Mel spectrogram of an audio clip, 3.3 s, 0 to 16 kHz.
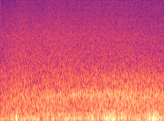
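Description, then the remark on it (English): A steady wind ambience from the video game Fallout 4: a continuous low, rumbling rush of air with gentle swells and a couple of stronger gusts, with no voices. “These are typically sounds like rain, wind, forest rustling, room tone, or anything that establishes the environment.”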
